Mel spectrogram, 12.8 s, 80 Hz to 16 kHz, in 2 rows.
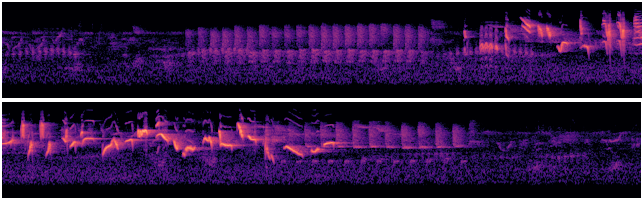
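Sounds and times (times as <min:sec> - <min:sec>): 
Eurasian blackcap warbling song: 0:04.6 - 0:11.0.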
